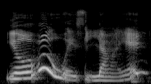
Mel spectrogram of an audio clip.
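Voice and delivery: loud, high, accusing granny; scornful old-woman shout; yelling grandma. Acted. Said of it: "Grandma yelled".

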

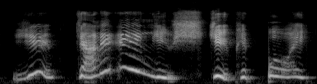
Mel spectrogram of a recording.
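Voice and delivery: loud, high granny rebuke; scolding grandma. Acted. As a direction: berate the boy as a cranky old woman.

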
